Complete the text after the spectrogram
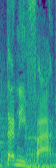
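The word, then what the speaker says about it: Taniwha: Es un monstruo sumamente interesante, el dragón de los maoríes, el Tanifa, que se escribe Taniwa, pero se dice Tanifa.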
